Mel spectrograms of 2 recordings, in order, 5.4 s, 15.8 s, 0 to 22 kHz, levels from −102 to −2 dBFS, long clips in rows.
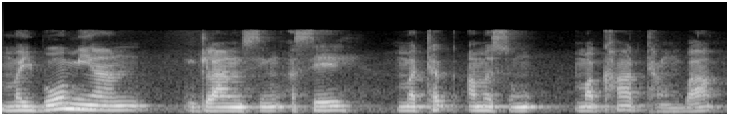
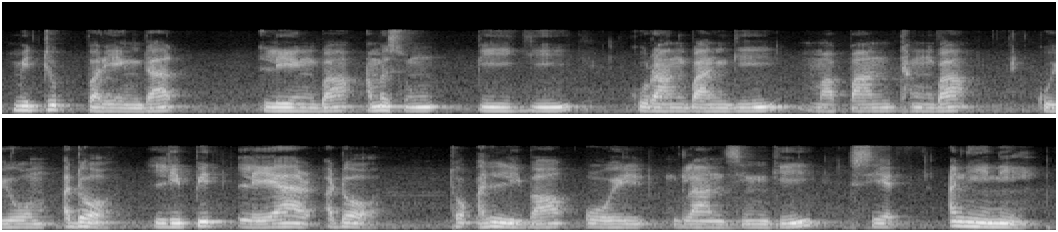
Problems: constant background noise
